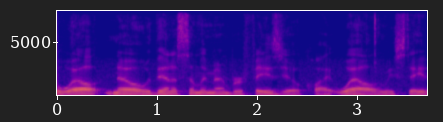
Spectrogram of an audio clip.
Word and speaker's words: Fazio: referred to as the Fasio water, right? Um, it's not the traditional Italian pronunciation, Fazio, but it's named after Vic Fasio, former Democratic congressman.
